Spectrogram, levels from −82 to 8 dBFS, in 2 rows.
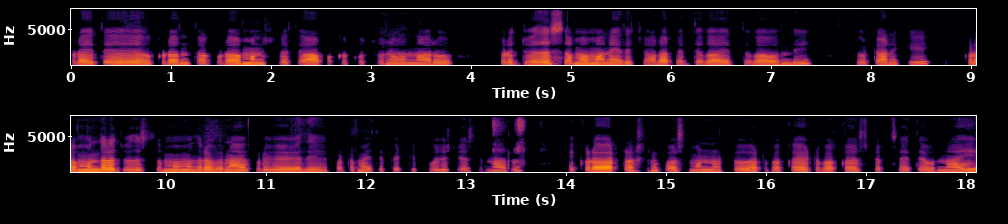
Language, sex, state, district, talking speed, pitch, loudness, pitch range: Telugu, female, Andhra Pradesh, Chittoor, 120 wpm, 210 Hz, -23 LUFS, 200-220 Hz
